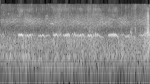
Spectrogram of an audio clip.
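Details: Migrant ducks wintering at Nagahama, Lake Inawashiro, Japan, recorded on a bright morning; a near-continuous string of short mid-pitched calls from several birds runs through the whole moment, ending with a sharp click.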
